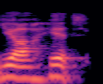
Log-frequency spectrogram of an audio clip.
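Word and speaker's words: Yáay Hít: and whale house so whale house is pronounced yah hit in clinkett and so i can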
